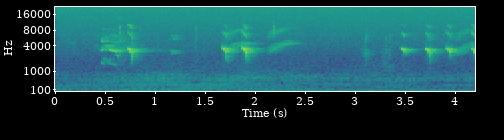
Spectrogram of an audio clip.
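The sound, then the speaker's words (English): Short, high chirping calls of bird 06, recorded at its cell, come in several quick bursts, some paired, over a steady low hum. The calls are moderately loud against the faint background, and no one speaks. “Recording is bird 06.”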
